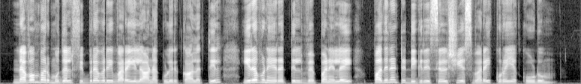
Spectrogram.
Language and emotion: Tamil, neutral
